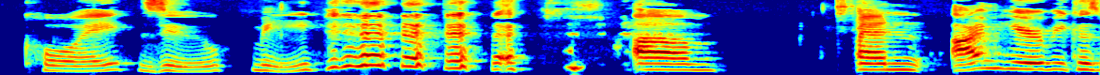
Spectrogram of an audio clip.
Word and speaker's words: Koizumi: band we are called Kumi and then you pronounce it like koisu me um and I'm here because we just came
